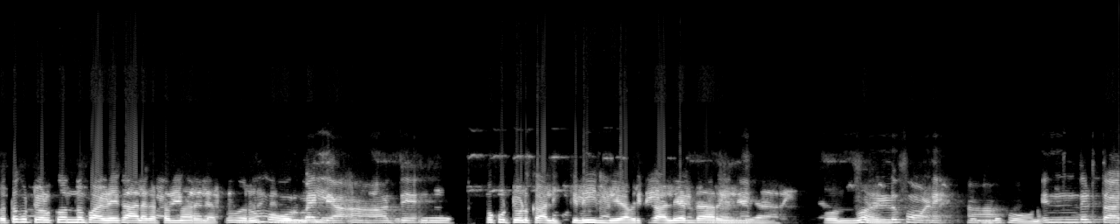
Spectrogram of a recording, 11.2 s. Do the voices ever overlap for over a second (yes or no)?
yes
